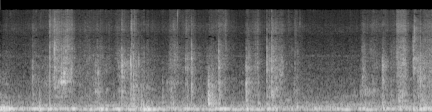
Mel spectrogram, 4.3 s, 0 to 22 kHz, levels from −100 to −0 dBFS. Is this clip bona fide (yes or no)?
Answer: yes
